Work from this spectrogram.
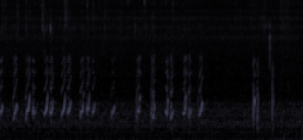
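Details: Pet guinea pig happily nibbling at its owner, giving quick bursts of short rising squeaks in rapid runs of two or three, pausing, then resuming, over a constant low hum.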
